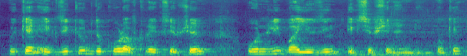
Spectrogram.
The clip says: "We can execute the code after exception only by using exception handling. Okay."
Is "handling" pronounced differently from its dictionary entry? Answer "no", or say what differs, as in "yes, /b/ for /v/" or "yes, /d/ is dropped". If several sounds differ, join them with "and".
yes, /l/ is dropped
